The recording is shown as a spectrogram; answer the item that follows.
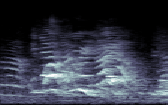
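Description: A young child's voice speaking briefly, the words indistinct.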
